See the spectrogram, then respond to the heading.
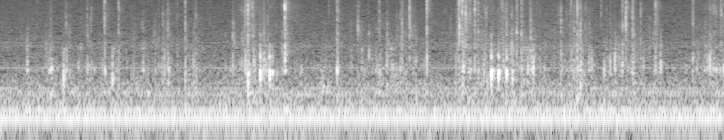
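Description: Long nails tap and scratch the front and top of a hollow cardboard tea box wrapped in crinkly plastic film, resting on a wooden table. Quiet, sharp crinkling ticks and scratchy brushes come in uneven bursts over a steady low hum.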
